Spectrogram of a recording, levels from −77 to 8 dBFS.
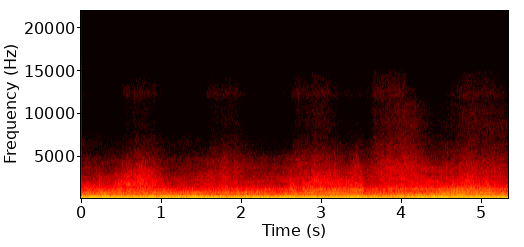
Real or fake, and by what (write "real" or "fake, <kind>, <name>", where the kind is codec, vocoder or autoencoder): real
